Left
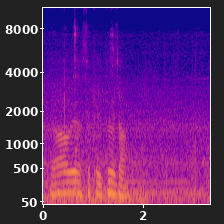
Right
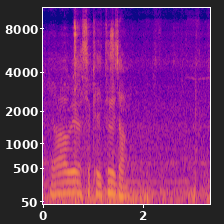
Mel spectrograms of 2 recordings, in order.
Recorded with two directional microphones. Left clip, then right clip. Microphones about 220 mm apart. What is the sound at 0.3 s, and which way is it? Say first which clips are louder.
Speech: right 2 dB; 20° right (ahead or behind).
